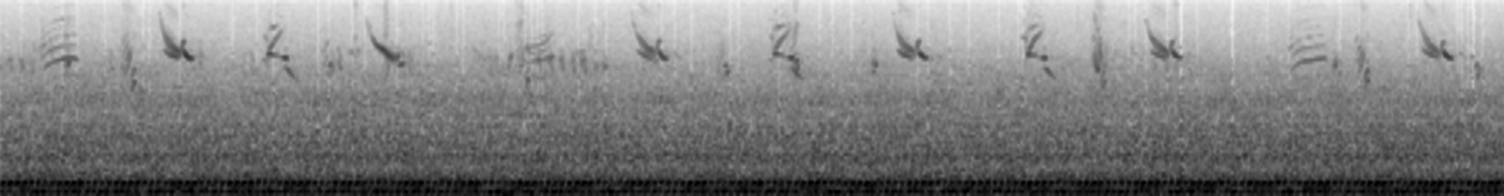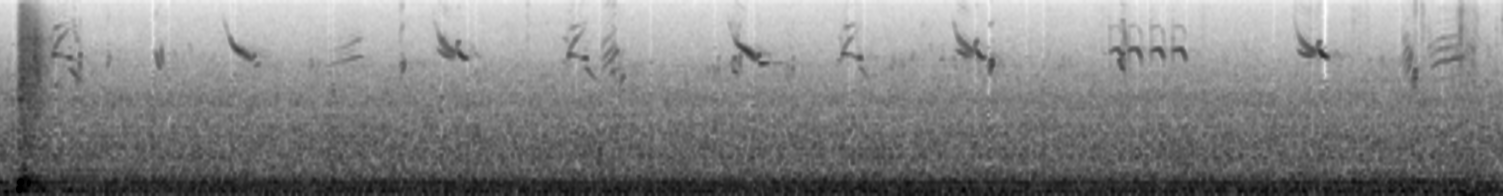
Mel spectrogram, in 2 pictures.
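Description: A small bird repeats a short, high, down-slurred call about once a second, over a steady low hum. A single sharp click sounds about halfway through, and the hum drops away after it.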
